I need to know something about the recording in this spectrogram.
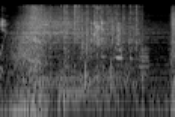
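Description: Cartoon sound effect: a sudden crash of noise that fades away over about two seconds, with music underneath.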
